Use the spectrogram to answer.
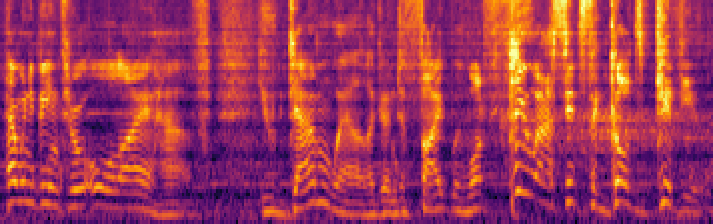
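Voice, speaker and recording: An actor playing a vain, wounded male vampire rogue in a video game, with an arch, theatrical, halting delivery. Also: a little high, sing-song, over music. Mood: bitter, arch.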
